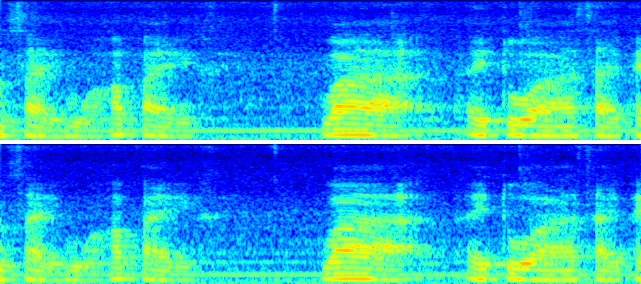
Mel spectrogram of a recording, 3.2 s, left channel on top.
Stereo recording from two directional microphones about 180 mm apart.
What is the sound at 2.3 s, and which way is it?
Speech, 30° left (ahead or behind).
